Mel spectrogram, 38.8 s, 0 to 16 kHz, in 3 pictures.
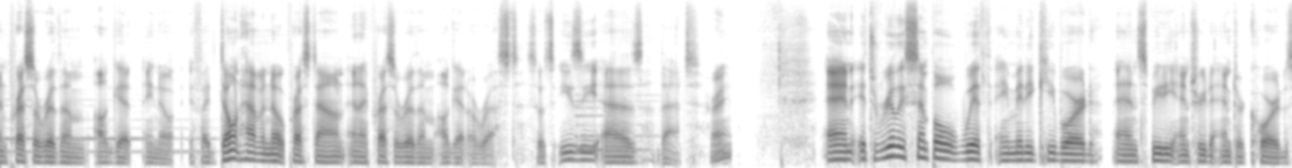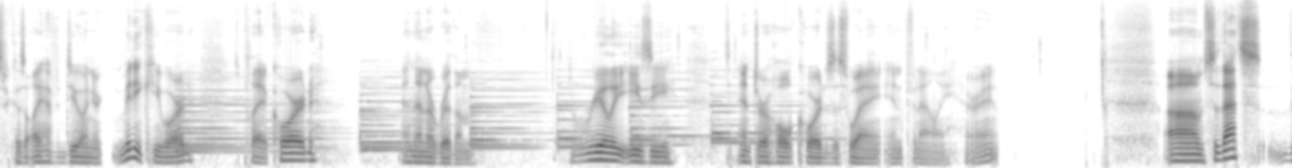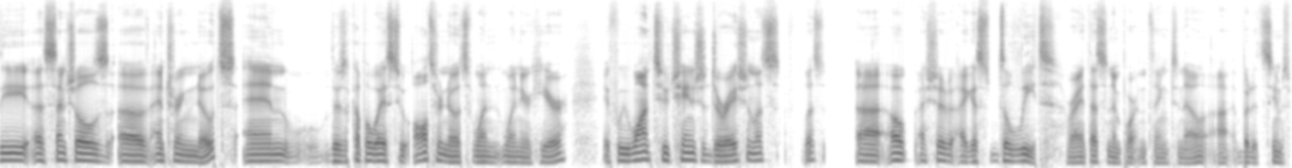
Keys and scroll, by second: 4.2 5, 6.3-7.0 typing, 15.8 5, 16.8 typing, 18.0-20.3 typing.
